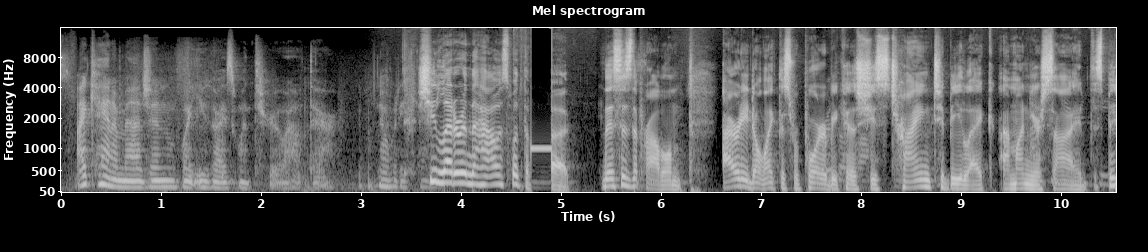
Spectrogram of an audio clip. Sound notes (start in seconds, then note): 4.7 beep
